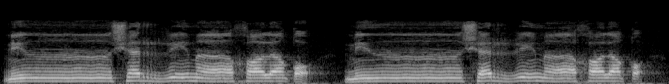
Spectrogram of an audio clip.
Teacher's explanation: النون الساكنة هني بعدها الشين، وهذا الحكم يسمى إخفاء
